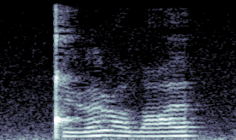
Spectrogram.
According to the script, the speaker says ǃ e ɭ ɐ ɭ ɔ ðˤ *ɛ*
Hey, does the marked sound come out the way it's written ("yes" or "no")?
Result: no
